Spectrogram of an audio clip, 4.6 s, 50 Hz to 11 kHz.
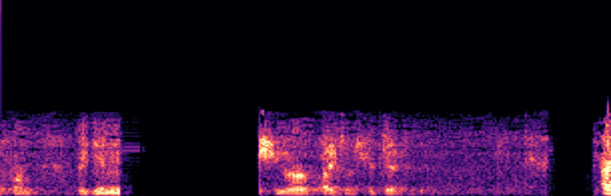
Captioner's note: audio break 00:04:55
